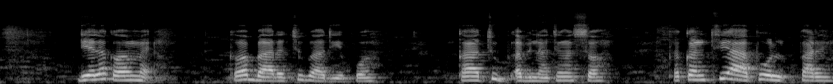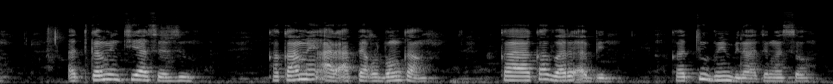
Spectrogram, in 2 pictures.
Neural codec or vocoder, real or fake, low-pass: none; real; 14.4 kHz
